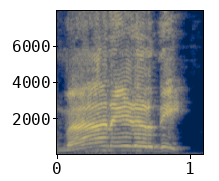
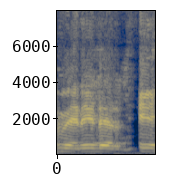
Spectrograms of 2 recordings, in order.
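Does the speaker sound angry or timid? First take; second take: angry; timid. First: It sounds angry and forceful. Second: It sounds timid and laughing, not forceful.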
